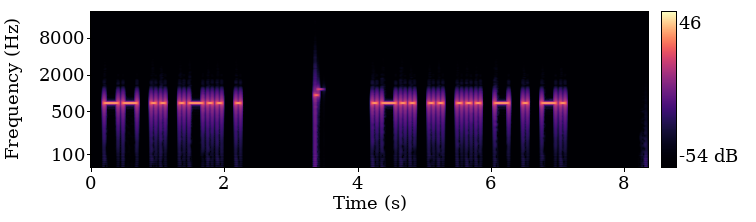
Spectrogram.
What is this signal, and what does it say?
Morse code, heard as a keyed tone, about 17 wpm, 700 Hz. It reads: MILE LISTEN
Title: Sentences from Top 400 Words - New Word Drill - 17wpm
